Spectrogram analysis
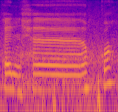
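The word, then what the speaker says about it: الحاقة: Jadi cara bacaannya adalah dengan memasukkan kerana adanya idgham, iaitu Al-Haqqah ataupun Dabbah.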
